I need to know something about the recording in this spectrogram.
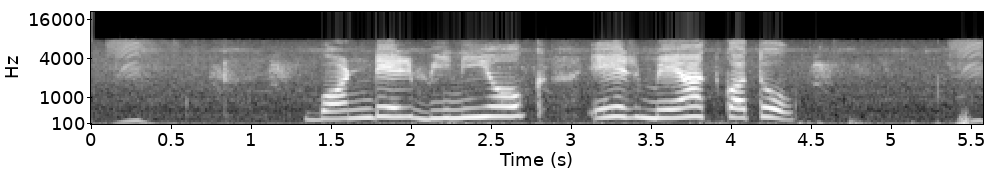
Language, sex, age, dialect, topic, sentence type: Bengali, female, 18-24, Standard Colloquial, banking, question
